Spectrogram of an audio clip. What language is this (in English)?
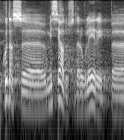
Estonian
